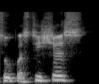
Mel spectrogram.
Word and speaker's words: superstitious: uh the word is superstitious it is a four-syllable word please don't pronounce it as a five-syllable word mean nothing wrong in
